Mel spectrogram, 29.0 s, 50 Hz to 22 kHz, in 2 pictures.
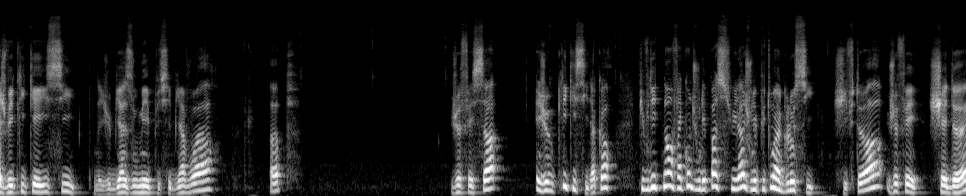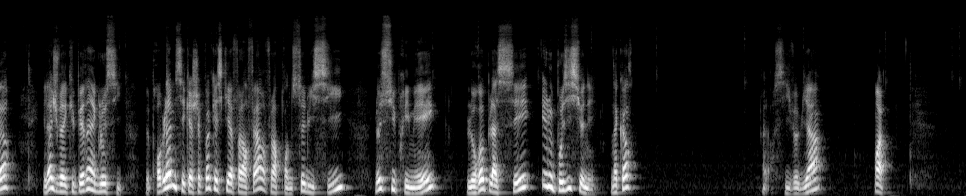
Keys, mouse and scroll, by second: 1.5-2.0 scroll up 1, 2.1-2.6 scroll up 2, 2.6-3.2 scroll up 1, 3.2-4.5 shift+middle drag, 4.5 click, 6.8 click, 9.3 click, 12.4 shift+a, 18.8 click, 19.8 x, 21.0 click, 23.4-25.1 drag, 26.5 click, 28.9 click.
